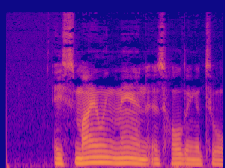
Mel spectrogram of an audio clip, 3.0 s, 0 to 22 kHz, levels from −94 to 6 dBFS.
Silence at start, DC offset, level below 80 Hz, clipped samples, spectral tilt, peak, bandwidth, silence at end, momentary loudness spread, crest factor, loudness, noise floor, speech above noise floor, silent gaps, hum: 0.1 s; under 0.1%; -50 dBFS; under 0.1%; -6 dB/octave; -8 dBFS; 16.5 kHz; 0 s; 7 LU; 16 dB; -25 LUFS; -55 dBFS; 31 dB; none; none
